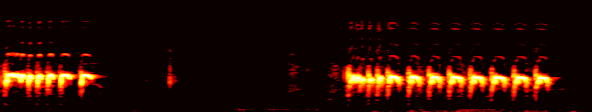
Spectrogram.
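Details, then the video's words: Local zebra dove song: a quick burst of short, clipped cooing notes around one pitch, a pause of over two seconds, then a longer run of about ten staccato notes. "MACAM - MACAM BUNYI PERKUTUT"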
